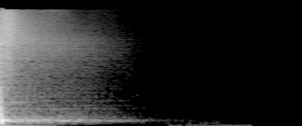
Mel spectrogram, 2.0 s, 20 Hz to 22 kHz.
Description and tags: Snare Of God Wet 009
drum, drumset, pack, realistic, set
